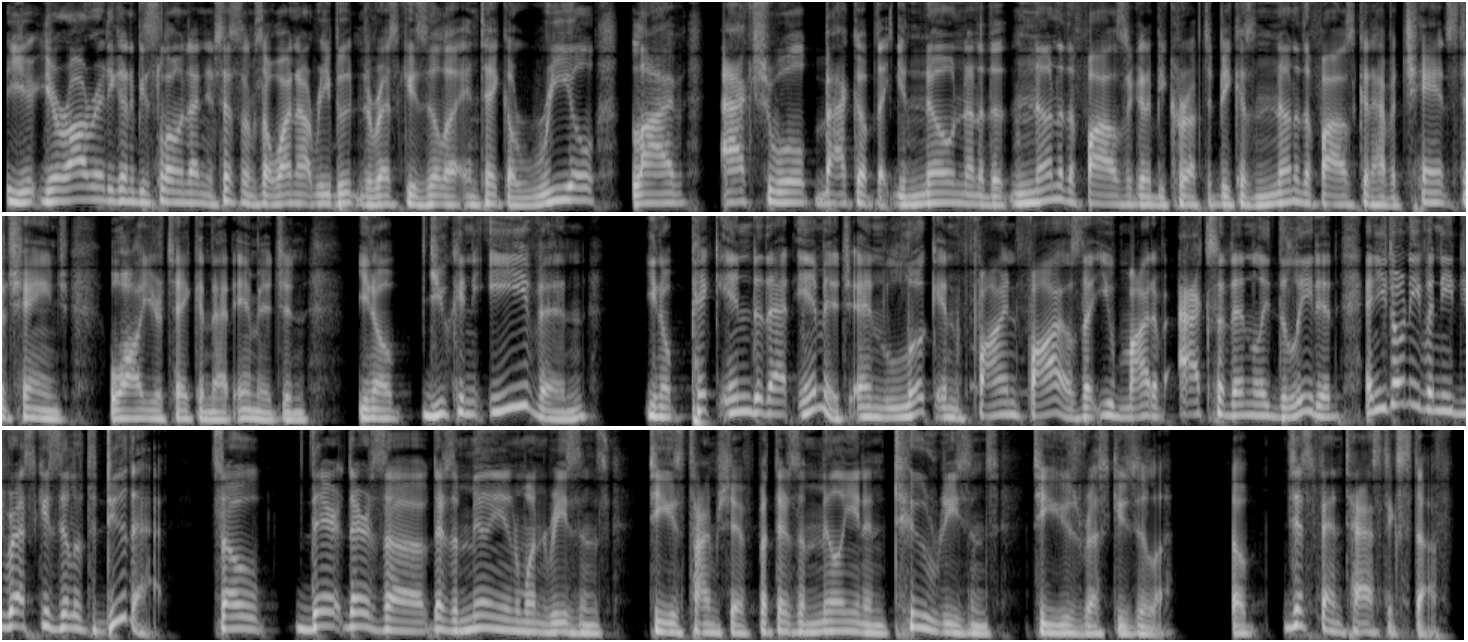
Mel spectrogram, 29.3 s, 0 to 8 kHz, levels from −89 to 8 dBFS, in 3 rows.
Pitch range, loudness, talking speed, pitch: 120-165 Hz, -22 LUFS, 230 wpm, 135 Hz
